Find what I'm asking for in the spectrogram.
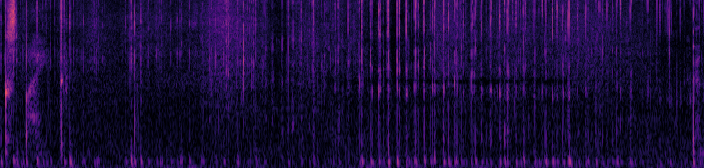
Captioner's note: soft finger tip tapping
